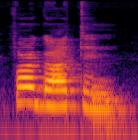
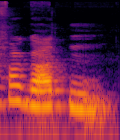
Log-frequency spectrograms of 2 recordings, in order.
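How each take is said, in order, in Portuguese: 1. O T do meio é totalmente liberado. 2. O T do meio é um stop glotal. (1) "Dificilmente nos Estados Unidos da América você vai ouvir" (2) "Normalmente eles vão falar forgotten, que que é com o stop de T"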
